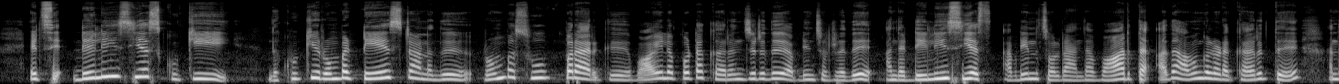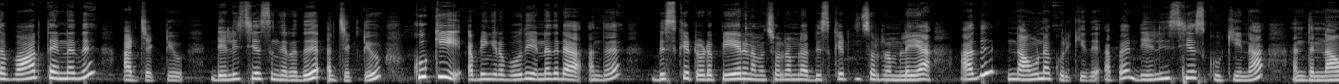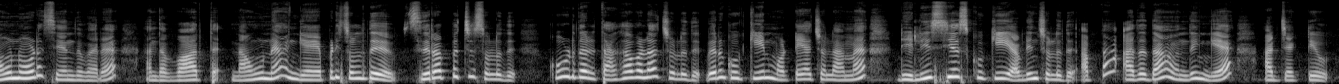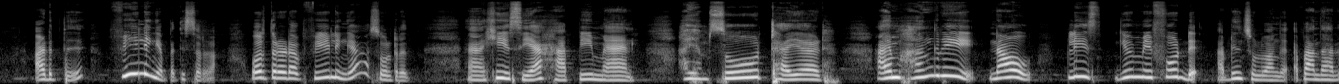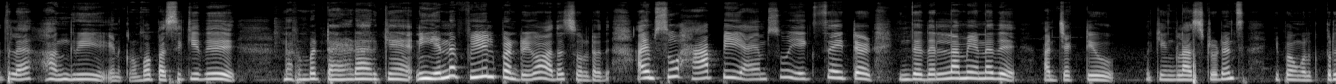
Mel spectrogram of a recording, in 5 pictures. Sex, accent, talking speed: female, Indian, 100 wpm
